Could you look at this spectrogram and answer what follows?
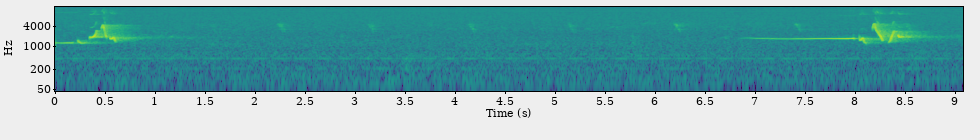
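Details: Two Japanese bush warbler songs heard from home on 5 May 2013, about eight seconds apart: each a sustained whistle building to a loud, abrupt rising flourish, with faint ticking bird notes between them.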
